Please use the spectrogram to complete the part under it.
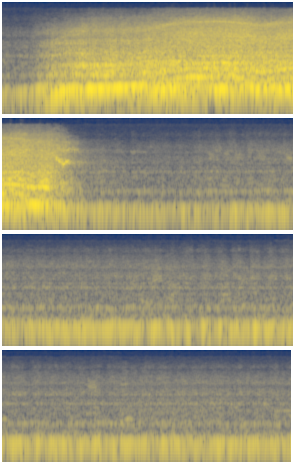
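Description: A triple-charged drag racing car running nitrous, a Procharger and a turbo at drag radial testing, its engine screaming loud and close for about five seconds before dropping to a steady lower rumble.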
